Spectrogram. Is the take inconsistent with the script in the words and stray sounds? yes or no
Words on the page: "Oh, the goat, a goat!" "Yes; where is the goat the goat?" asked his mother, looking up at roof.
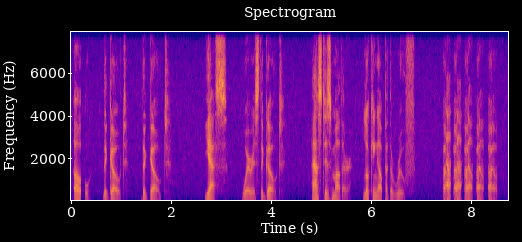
yes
